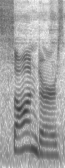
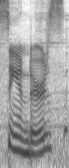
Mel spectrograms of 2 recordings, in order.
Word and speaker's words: Sanders: new sanders bumpy cheesecake it's pronounced saunders isn't it and did you say bumpy cheesecake no it's pronounced sanders and yes bumpy cheesecake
